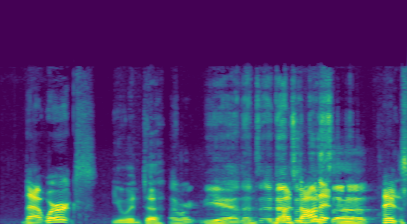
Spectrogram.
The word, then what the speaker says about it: Uinta: And this thing's saying it's pronounced Uinta. That works. Uinta.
